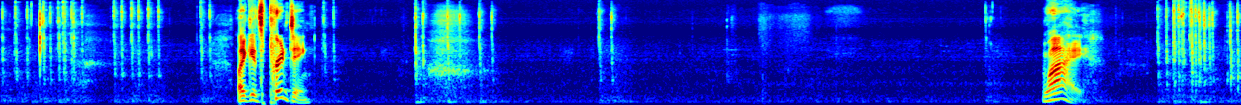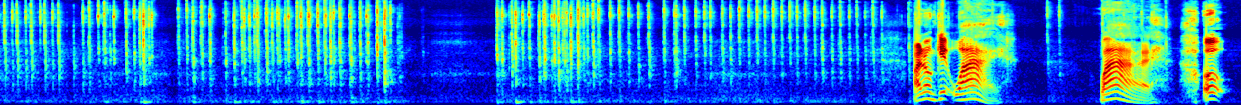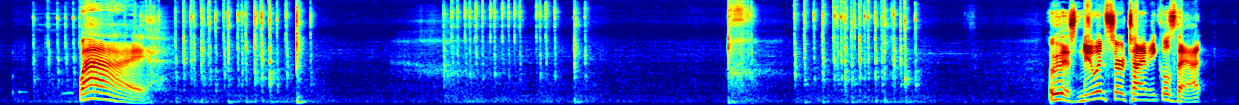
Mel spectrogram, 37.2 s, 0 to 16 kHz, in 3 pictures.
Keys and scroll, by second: 17.1 Tab, 17.1-27.5 typing, 17.3 ctrl+c, 23.6 ctrl+c, 28.8-33.8 typing, 32.6 ctrl+c.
